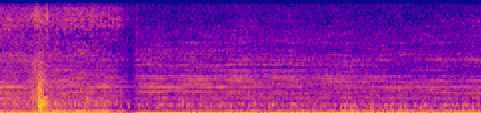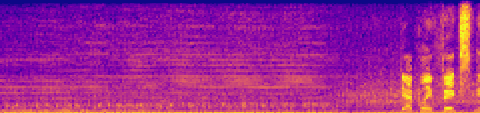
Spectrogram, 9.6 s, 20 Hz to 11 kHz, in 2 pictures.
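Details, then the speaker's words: Ford Mustang (Fox body) turbo 363 stroker, turbo kit about 20 years old fitted last year, after fixing a long-standing exhaust-side tick; cold, steady even low idle rumble with no ticking, exhaust sealed; normal cold idle. "issue that we had that turbo Kit's probably 20 years old just got put on last year definitely definitely nice I don't hear any tick whatsoever perfect"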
